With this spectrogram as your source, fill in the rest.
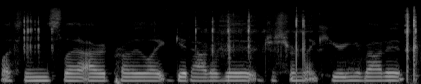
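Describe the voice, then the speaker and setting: A woman speaks quietly at a moderate pace with a fairly low pitch. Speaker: book reviewer. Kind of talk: casual chat.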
